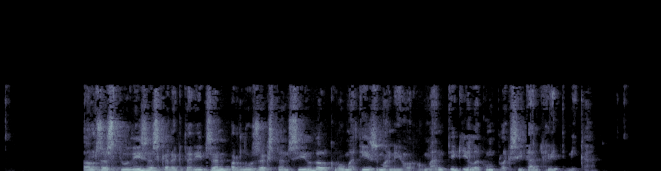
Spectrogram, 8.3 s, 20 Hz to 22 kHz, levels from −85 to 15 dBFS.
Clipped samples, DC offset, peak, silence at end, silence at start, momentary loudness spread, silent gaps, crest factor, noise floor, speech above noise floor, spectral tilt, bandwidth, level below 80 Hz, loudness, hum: under 0.1%; under 0.1%; -8 dBFS; 0.85 s; 1.05 s; 12 LU; none; 18 dB; under -90 dBFS; over 65 dB; -4.5 dB/octave; 11.5 kHz; -60 dBFS; -25 LUFS; none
